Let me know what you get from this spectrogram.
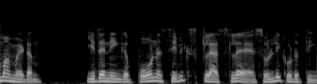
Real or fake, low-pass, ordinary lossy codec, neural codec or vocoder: real; 5.4 kHz; none; none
